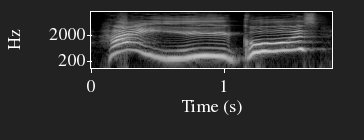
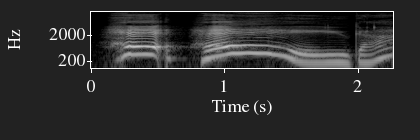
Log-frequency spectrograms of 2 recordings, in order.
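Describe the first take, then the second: First: The accent sounds less southern. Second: The accent sounds more southern.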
